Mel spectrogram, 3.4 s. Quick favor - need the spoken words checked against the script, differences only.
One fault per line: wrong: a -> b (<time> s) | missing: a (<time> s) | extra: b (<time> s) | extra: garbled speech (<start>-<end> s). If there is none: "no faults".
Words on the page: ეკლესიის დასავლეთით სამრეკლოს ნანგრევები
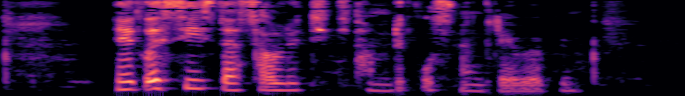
no faults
